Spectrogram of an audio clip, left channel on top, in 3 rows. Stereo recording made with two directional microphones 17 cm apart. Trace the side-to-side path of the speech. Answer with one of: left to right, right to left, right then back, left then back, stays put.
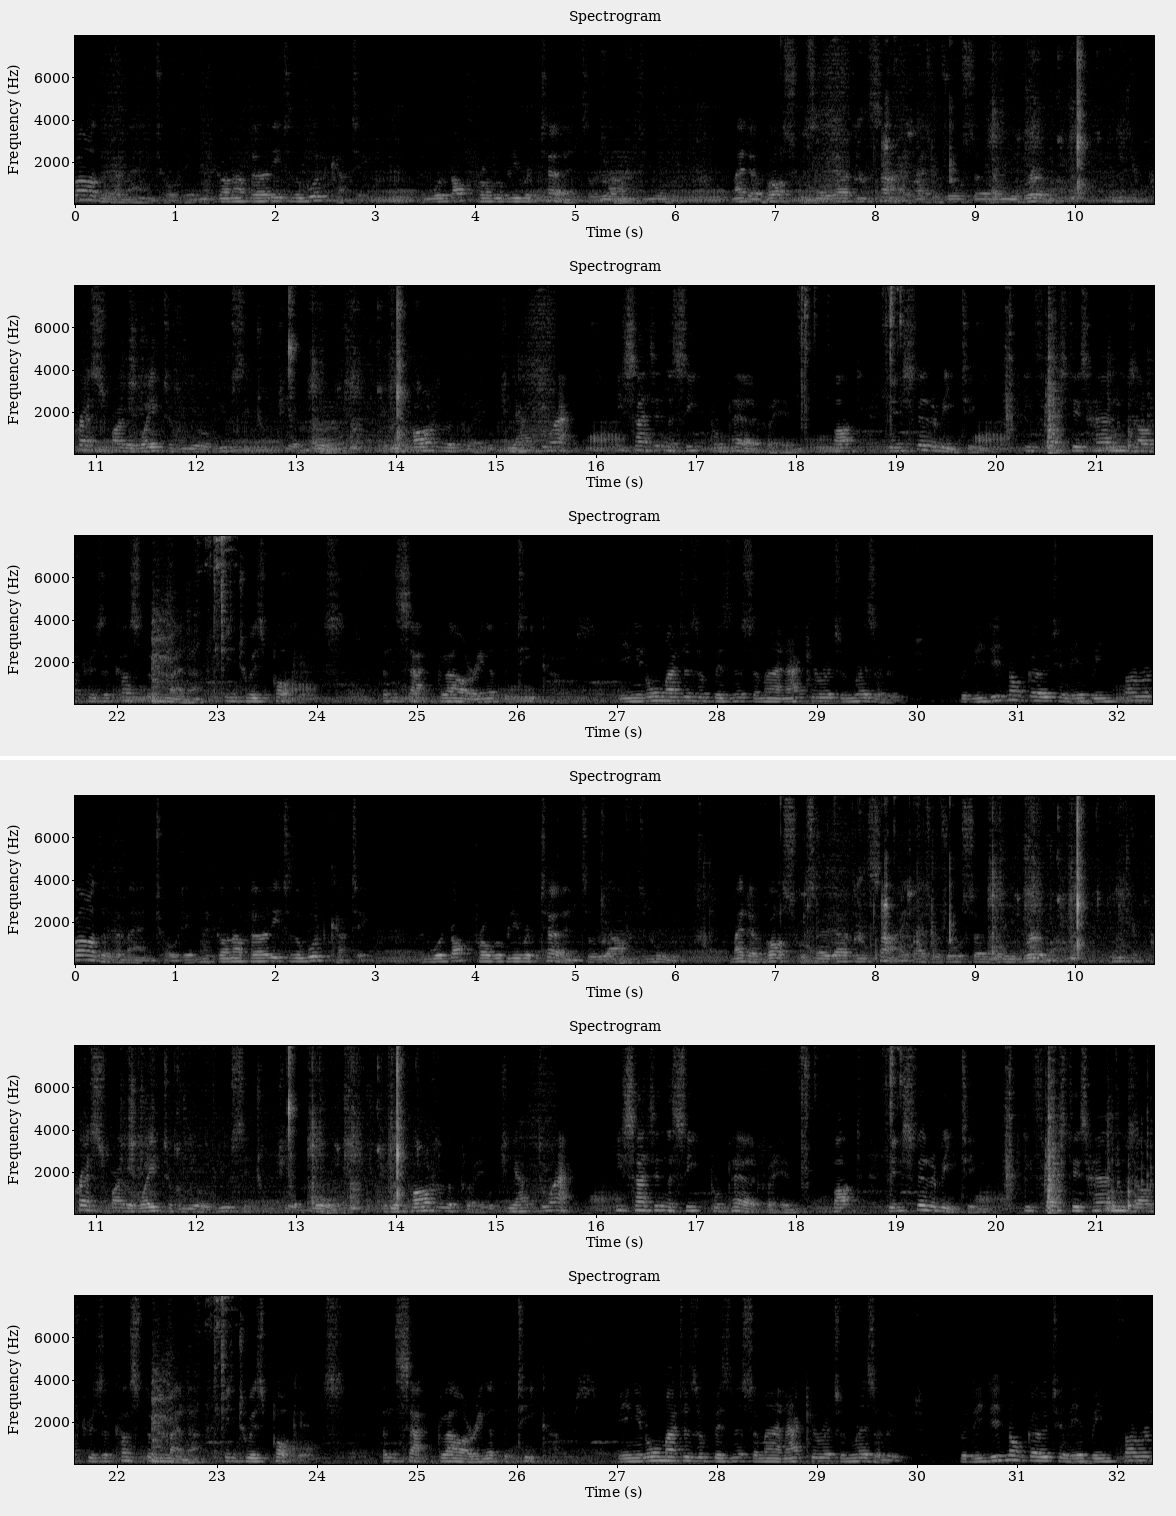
stays put.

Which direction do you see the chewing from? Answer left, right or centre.
right.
